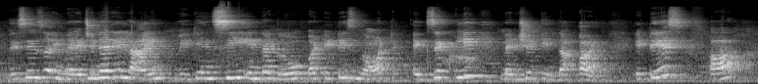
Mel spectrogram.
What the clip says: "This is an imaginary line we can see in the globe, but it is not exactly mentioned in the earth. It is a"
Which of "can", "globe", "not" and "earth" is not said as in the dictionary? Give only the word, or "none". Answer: earth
